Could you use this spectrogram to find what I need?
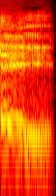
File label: "hey" male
